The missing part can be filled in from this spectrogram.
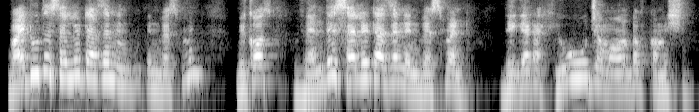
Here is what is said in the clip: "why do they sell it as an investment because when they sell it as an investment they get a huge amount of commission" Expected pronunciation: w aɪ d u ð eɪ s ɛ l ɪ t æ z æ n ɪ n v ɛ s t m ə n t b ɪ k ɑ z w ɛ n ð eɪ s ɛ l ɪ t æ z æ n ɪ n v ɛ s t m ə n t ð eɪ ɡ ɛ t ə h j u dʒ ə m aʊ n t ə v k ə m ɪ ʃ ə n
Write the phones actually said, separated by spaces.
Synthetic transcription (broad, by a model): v aɪ d u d eɪ s ɛ l ɪ t æ z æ n ɪ n v ɛ s t m ə n t b ɪ k ɑ z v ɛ n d eɪ s ɛ l ɪ t æ z æ n ɪ n v ɛ s t m ə n t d eɪ ɡ ɛ t ə h j u dʒ ə m aʊ n t ə v k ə m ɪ ʃ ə n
